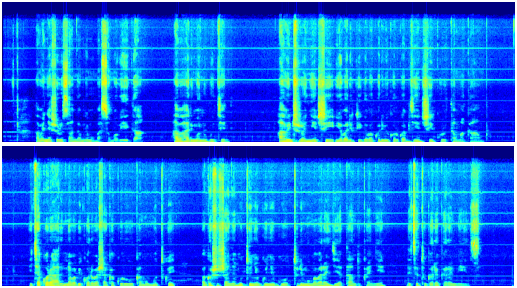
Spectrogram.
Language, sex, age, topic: Kinyarwanda, female, 25-35, education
